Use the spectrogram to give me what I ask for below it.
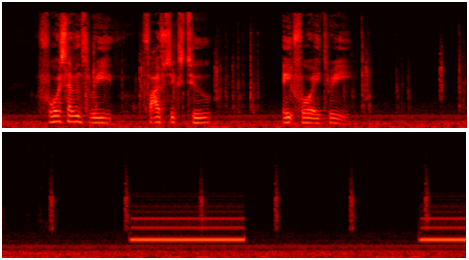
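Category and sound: signal or alarm, telephone dialing and ringing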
